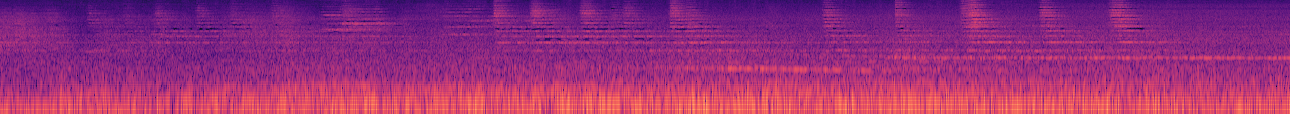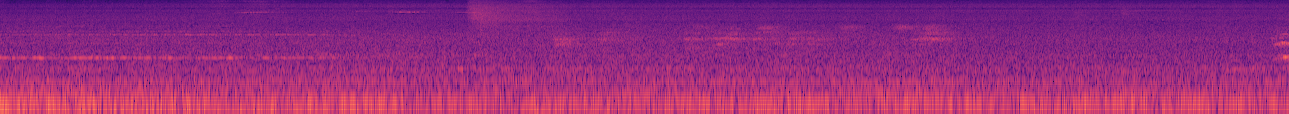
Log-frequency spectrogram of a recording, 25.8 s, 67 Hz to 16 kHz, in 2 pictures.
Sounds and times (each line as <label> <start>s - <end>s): Subway train arrives at station 0.0s - 25.7s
